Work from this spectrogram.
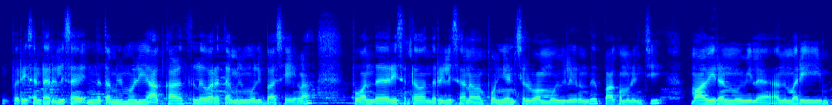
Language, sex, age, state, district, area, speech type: Tamil, male, 18-30, Tamil Nadu, Dharmapuri, urban, spontaneous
